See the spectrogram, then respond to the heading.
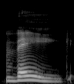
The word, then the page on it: vague: véig; ヴェイグ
